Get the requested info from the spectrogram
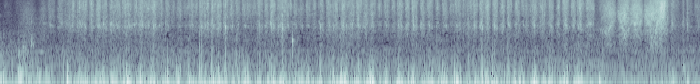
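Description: Hands rubbing close to the microphone: a continuous, fast, dry skin-on-skin rasp with soft low thuds, louder from about a second in.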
